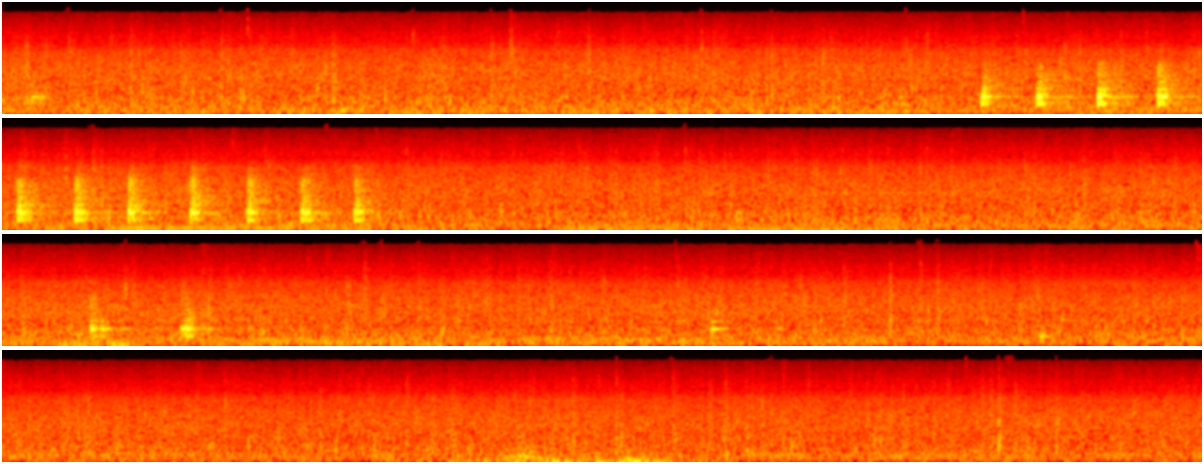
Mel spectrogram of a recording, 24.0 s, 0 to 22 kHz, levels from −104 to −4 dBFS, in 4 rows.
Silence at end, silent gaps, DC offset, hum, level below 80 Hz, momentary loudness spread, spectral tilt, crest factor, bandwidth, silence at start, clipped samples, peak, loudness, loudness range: 0 s; none; under 0.1%; none; -50 dBFS; 9 LU; -4 dB/octave; 26 dB; 16 kHz; 0 s; under 0.1%; -8 dBFS; -34 LUFS; 8 LU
